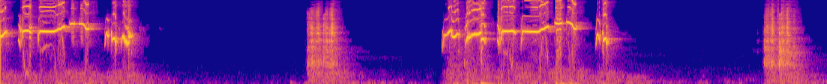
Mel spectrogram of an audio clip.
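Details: White-rumped shama singing to call the flock in a wild voice: two bursts of whistled song with sharp chips, each followed by a short scratchy rustling noise.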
